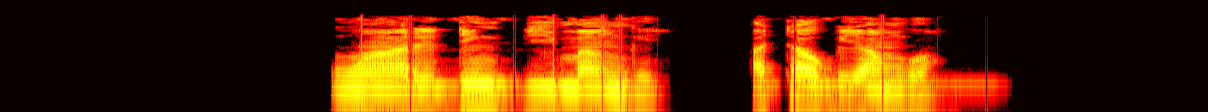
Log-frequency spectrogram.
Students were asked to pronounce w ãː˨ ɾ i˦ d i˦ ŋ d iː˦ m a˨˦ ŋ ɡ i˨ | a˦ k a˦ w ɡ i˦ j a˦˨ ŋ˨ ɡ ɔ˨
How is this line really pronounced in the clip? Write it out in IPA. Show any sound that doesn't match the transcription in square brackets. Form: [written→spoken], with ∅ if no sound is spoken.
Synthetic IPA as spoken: w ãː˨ ɾ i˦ d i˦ ŋ [d→b] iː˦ m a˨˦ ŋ ɡ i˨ | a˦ [k→t] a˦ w ɡ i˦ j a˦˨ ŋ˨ ɡ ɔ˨

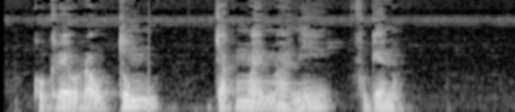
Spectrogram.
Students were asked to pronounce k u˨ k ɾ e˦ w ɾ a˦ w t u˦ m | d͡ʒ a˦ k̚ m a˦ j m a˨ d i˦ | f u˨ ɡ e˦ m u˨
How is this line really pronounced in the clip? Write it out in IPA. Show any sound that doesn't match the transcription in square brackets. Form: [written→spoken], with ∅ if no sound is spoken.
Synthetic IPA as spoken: k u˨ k ɾ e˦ w ɾ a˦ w t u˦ m | d͡ʒ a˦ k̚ m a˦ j m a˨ [d→n] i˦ | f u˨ ɡ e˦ [m→n] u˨

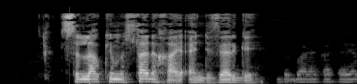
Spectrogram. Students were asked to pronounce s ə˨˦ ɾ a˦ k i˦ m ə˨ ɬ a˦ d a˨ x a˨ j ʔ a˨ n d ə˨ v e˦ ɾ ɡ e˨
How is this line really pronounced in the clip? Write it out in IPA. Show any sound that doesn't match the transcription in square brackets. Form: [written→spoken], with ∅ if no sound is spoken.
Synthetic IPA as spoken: s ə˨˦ [ɾ→l] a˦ k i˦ m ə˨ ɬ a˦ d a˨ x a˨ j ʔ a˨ n d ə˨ v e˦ ɾ ɡ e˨

